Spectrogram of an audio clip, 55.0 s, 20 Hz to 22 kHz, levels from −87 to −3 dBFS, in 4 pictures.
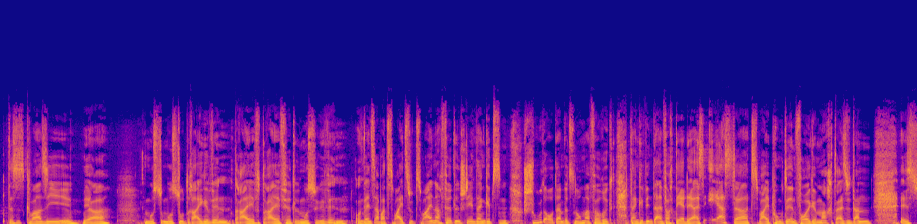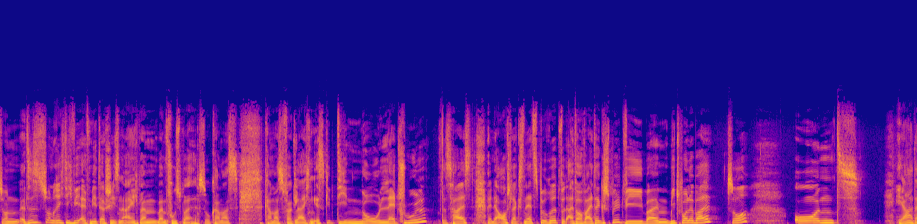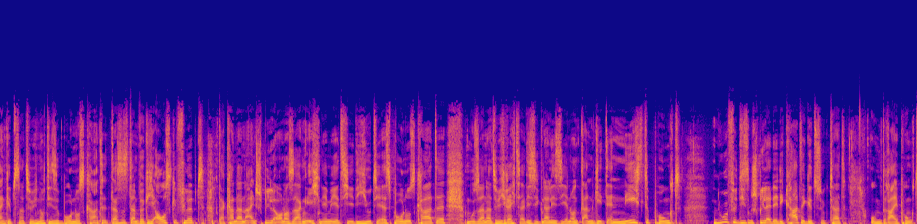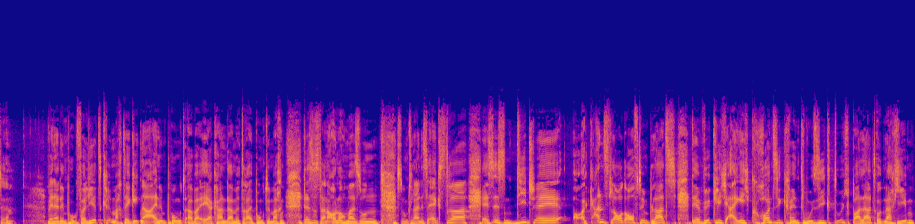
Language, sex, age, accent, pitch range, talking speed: German, male, 30-49, German, 135-170 Hz, 200 wpm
